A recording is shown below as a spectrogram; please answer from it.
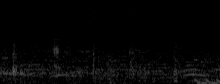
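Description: Near silence: a few faint, irregular clicks from a skateboard rolling on concrete, with faint voices.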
